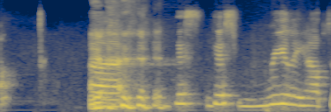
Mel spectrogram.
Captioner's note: laughs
